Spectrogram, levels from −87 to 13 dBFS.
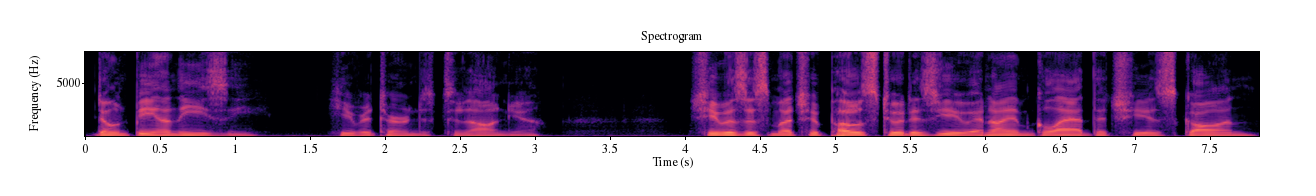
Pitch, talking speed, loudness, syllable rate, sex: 110 Hz, 185 wpm, -20 LUFS, 4.8 syllables/s, male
